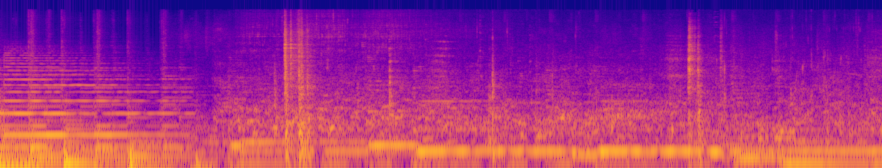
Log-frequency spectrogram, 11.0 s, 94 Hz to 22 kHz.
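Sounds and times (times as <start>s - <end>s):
glass bottles clinking: 3.2s - 7.0s.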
